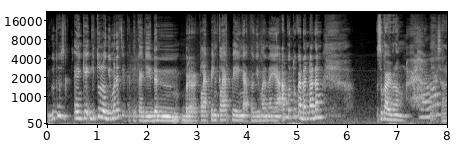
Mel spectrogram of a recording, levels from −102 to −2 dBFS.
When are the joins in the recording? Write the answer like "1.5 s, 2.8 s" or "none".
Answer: 1.5 s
